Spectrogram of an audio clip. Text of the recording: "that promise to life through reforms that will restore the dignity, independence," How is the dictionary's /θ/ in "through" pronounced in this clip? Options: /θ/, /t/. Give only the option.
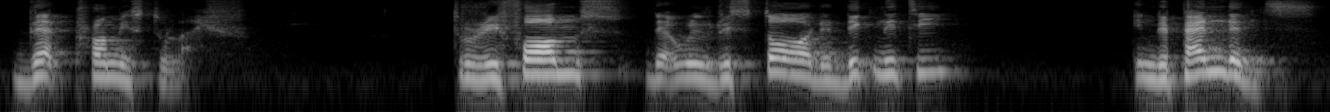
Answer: /t/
